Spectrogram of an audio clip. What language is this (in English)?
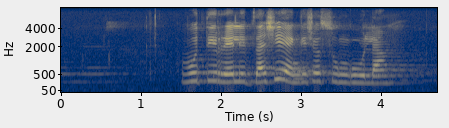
Tsonga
